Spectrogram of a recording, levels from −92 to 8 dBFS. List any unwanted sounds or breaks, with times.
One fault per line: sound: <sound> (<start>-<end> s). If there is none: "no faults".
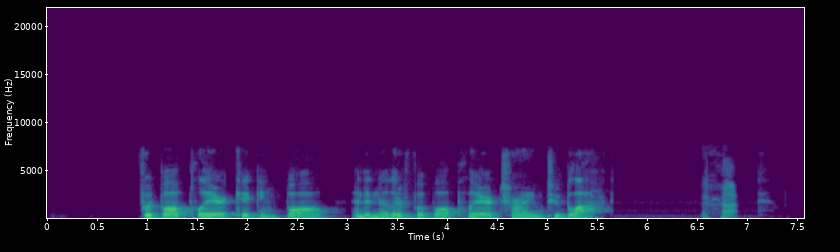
sound: laugh (6.5-6.9 s)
